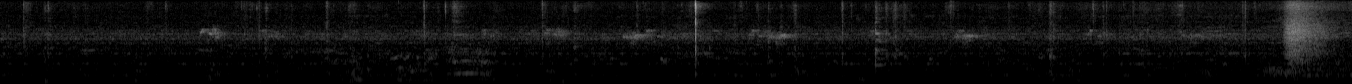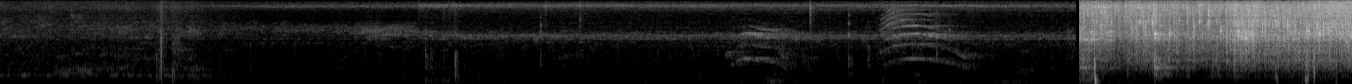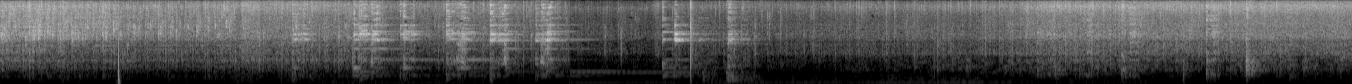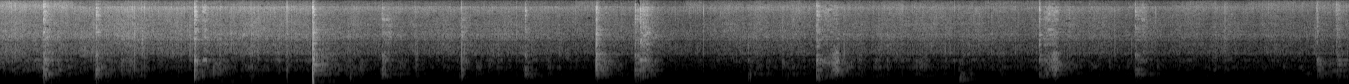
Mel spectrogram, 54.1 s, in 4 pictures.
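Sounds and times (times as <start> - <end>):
vegetables sizzling in hot oil: 24.3 - 54.0
metal spatula scraping a pan: 28.8 - 34.8, 36.4 - 52.6, 53.7 - 54.0.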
